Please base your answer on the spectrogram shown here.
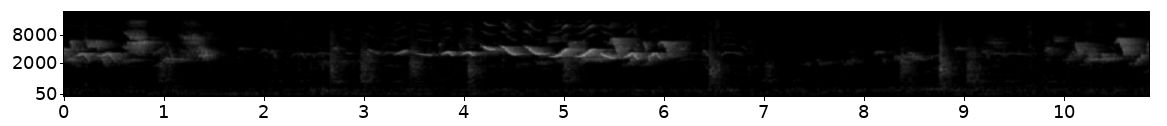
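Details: A kept bullfinch gives scattered high chirps, then a loud burst of rapid pulsed trilling in the middle, before fading back to sparse twitters.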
